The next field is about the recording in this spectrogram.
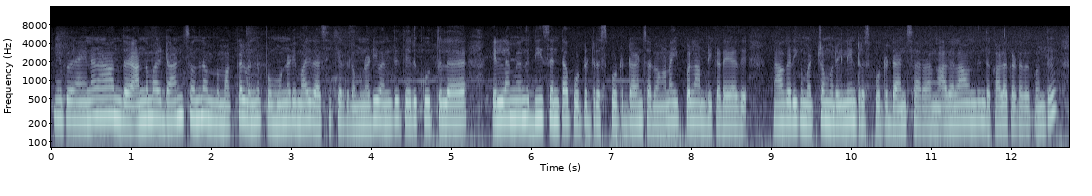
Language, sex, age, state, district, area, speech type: Tamil, female, 18-30, Tamil Nadu, Mayiladuthurai, rural, spontaneous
